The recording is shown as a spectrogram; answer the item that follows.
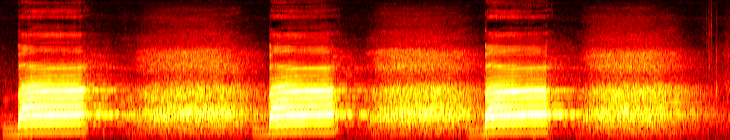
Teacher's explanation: با یہ ہونٹوں سے ادا ہوتا ہے۔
